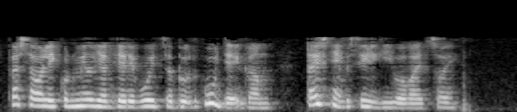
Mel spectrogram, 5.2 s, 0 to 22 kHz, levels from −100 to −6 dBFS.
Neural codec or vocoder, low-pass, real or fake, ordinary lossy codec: vocoder, 24 kHz, 100 mel bands, Vocos; 5.4 kHz; fake; AAC, 24 kbps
